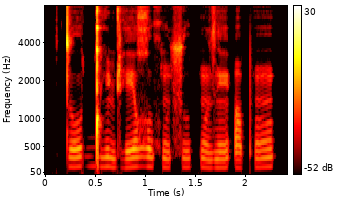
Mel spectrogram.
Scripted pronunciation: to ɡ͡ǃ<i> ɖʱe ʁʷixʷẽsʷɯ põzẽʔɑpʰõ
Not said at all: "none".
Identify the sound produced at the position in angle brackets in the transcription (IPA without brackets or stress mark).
ĩ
